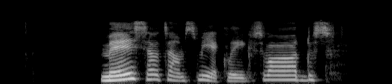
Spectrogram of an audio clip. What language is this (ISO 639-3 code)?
lav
